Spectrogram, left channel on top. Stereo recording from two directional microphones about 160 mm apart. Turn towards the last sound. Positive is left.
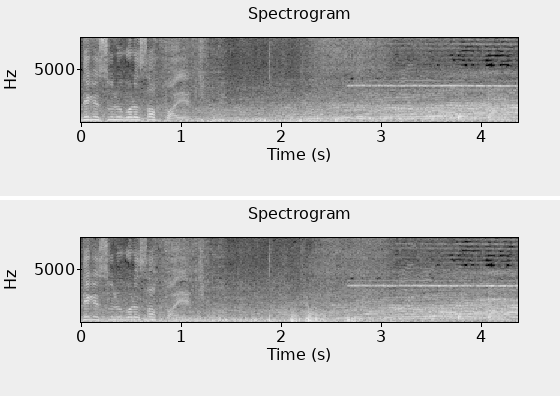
turn(degrees=-30)  # may be behind; listen again after turning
